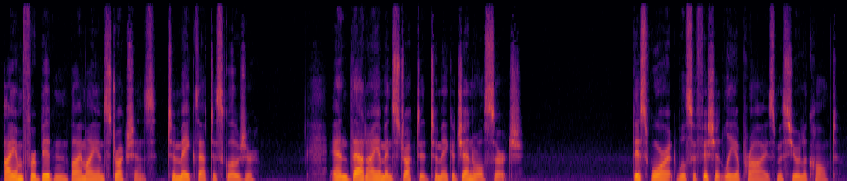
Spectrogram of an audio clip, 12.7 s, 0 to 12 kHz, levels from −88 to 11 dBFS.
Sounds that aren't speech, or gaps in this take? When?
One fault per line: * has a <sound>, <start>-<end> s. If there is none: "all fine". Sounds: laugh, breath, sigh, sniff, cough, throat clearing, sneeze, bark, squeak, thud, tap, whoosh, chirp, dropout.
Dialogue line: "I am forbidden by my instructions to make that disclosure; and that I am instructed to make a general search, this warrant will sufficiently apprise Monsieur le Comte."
all fine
